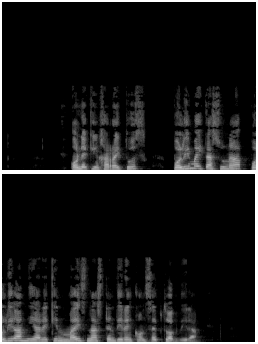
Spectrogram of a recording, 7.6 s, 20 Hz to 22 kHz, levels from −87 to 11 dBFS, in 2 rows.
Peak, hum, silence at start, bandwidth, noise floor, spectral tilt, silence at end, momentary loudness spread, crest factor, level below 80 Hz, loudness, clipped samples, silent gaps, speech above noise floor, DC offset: -10 dBFS; none; 1.05 s; 11.5 kHz; -86 dBFS; -4 dB/octave; 0.9 s; 9 LU; 20 dB; -82 dBFS; -29 LUFS; under 0.1%; none; 57 dB; under 0.1%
